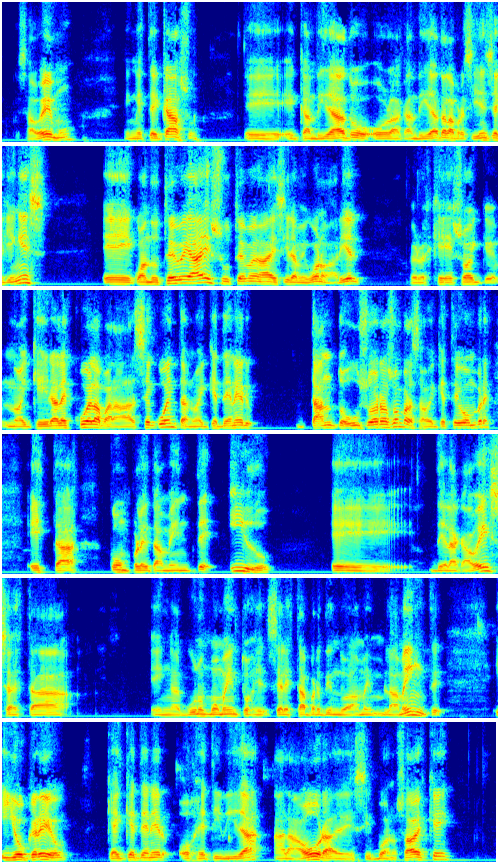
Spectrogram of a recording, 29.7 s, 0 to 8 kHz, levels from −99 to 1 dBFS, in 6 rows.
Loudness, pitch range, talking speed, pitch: -20 LUFS, 105-135 Hz, 185 wpm, 120 Hz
